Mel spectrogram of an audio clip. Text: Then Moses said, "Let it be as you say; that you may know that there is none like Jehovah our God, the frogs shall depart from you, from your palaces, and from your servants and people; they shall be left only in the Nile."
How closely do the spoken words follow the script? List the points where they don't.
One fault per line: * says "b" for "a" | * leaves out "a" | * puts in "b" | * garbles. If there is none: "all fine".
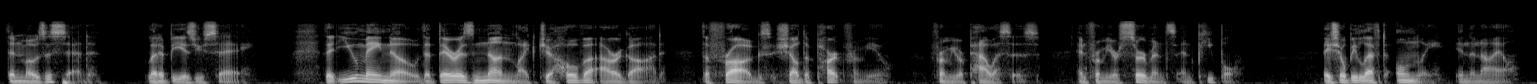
all fine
